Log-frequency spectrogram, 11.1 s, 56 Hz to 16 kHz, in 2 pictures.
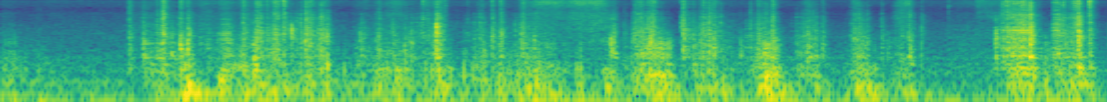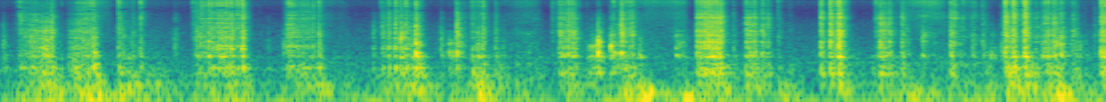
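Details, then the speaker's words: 2019 Renault Grand Scenic TCe 160 1.3 turbo EDC: dense irregular creaking and crackling as the centre console trim is pressed, like old wooden stairs, also while driving; poorly fitted interior trim. "to nie tylko jak naciskam również podczas jazdy więc zazwyczaj kolanem zahaczamy o konsolę środkową która skrzypi jak stare drewniane schody masakra coś strasznego"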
